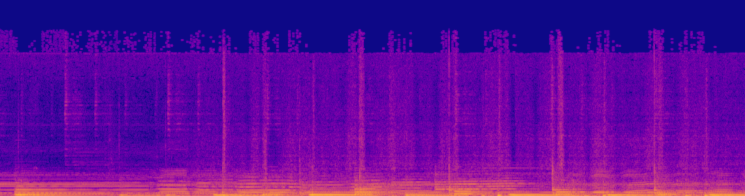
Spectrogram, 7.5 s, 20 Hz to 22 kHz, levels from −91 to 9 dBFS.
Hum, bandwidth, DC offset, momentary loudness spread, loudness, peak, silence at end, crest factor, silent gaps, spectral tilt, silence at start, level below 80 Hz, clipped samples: none; 17 kHz; under 0.1%; 11 LU; -20 LUFS; -2 dBFS; 0 s; 16 dB; none; -8.5 dB/octave; 0 s; -34 dBFS; under 0.1%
